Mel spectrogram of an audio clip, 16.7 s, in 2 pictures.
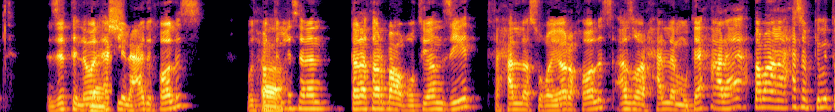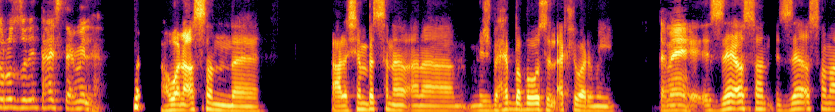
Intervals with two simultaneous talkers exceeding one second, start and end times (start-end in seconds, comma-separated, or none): none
